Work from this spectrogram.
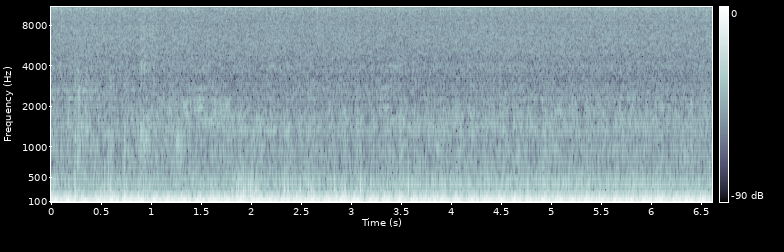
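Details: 2008 Saturn Outlook just after cold start: deep, lumpy idle with uneven shaking pulses, rough misfire; owner wonders whether commanded air/fuel ratio dips during open loop, a computer glitch, cause it. Unconfirmed.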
